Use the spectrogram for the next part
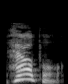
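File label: "palpal", British English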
